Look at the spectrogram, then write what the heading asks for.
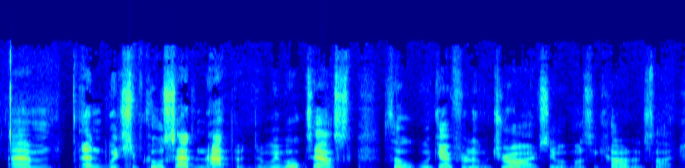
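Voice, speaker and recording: Man, British accent, podcast co-host, fast-paced, lively storyteller, casual chat. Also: mid-range voice. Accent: British English. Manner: lively storyteller, puts on voices in quotes.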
